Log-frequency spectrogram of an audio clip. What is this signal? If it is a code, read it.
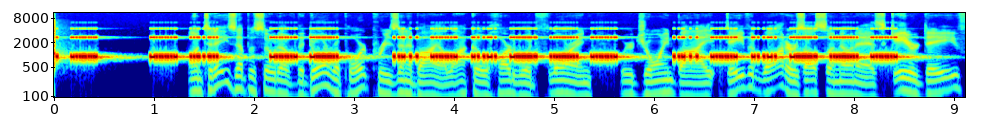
Hellschreiber (Feld-Hell, 122.5 baud), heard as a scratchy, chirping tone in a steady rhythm, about 900 Hz, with speech in English. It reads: … DX DE YO4BZO YO4BZO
